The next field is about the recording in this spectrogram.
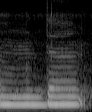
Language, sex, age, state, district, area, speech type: Bodo, female, 18-30, Assam, Kokrajhar, rural, spontaneous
